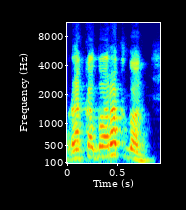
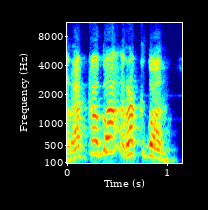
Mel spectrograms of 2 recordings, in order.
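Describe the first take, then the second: First: Said in the usual way. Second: Slow and deliberate, stressing ركضا; slow emphatic model phrase; slow example for noticing. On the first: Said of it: "لاحظوا التشابه". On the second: Shown as a demonstration. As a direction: spell out ركض ركضا slowly so pupils notice. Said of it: "لاحظوا".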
